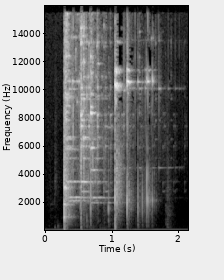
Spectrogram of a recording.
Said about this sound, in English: Supposedly, while they were doing this, one of the aunts noticed a vase sitting on a nearby table. Just like the chair, it was floating in mid-air. Just as she pointed to the vase, it was hurled across the room and smashed into a wall.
